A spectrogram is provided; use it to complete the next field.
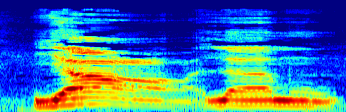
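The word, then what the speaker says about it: يَعْلَمُ: তারপরে ইয়ালামু, ইয়া আইন জবর ইয়া, এই যেখানে আইনের উচ্চারণ কিন্তু কমা দিয়ে বোঝানো হয়েছে, ইয়ালামু ইয়ালামু এরকম, ইয়ালামু, মার এক লিখতেন,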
